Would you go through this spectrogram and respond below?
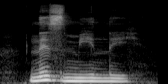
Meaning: unchanging, unvarying, unchangeable, invariable, immutable, unalterable
- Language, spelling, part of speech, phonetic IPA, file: Ukrainian, незмінний, adjective, [nezʲˈmʲinːei̯], Uk-незмінний.ogg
